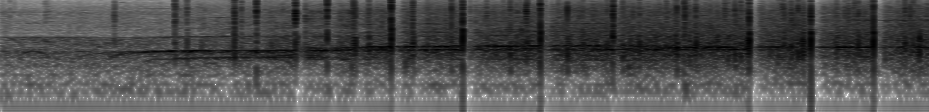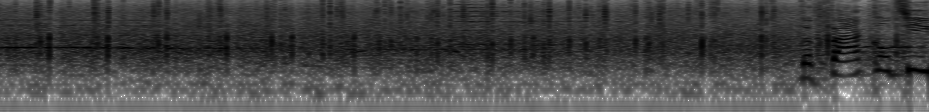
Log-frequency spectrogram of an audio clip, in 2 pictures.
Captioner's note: applause 👏 👏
